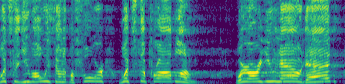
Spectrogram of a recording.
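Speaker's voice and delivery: shrill, very high, very loud pleading scream. A child pleads with her father, acting out screaming at Dad. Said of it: "I'm screaming at you like".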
